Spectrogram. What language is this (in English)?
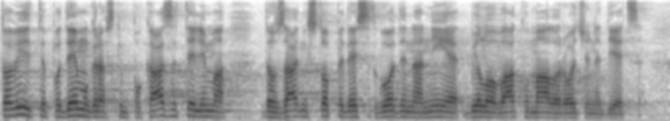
Croatian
